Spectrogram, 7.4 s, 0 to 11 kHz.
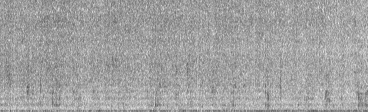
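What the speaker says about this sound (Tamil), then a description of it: "2 பச்சை மிளகாய் இதையும் சேர்த்து இது கூடவே வதக்கிக்கலாம்." Green chillies and a tomato sautéing in a pan for sambar, a loud, steady close sizzle with light stirring scrapes throughout.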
